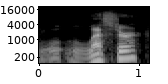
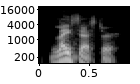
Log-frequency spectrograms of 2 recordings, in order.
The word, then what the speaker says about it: Leicester: taking uh this is don't you pronounce this lester uh over i thought it was late uh lace esther i thought i think it's like let just lester i think the the c is silent damn brits man i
